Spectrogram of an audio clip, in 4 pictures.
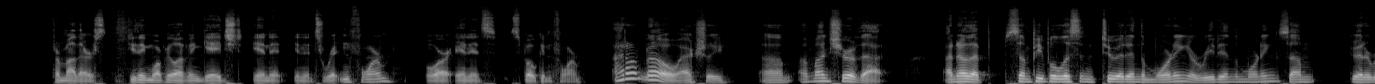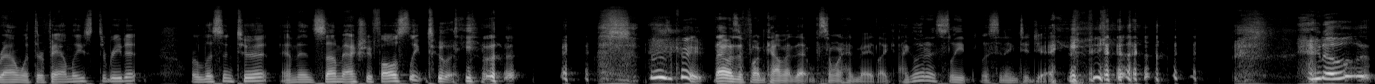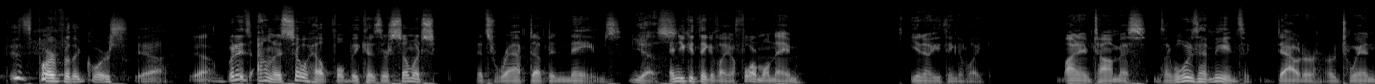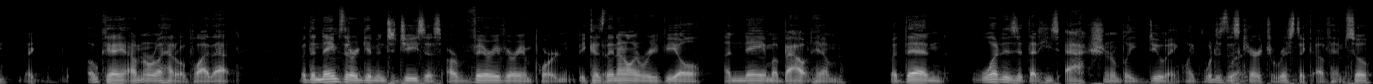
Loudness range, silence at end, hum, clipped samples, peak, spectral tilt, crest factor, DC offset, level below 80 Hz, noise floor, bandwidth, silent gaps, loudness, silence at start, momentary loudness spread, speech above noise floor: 8 LU; 0 s; none; under 0.1%; -6 dBFS; -5 dB/octave; 22 dB; 0.2%; -60 dBFS; -84 dBFS; 16.5 kHz; none; -29 LUFS; 0.55 s; 14 LU; 56 dB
